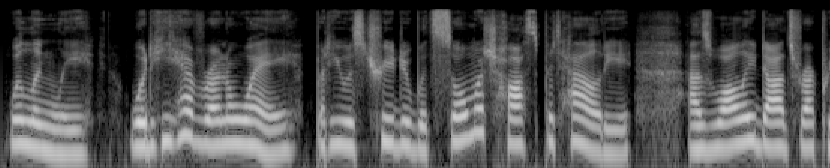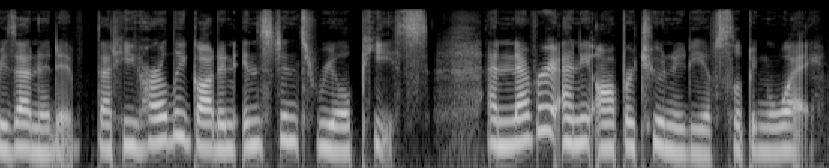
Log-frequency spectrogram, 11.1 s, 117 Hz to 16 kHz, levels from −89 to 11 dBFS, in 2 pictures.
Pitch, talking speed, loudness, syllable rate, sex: 225 Hz, 180 wpm, -18 LUFS, 5.9 syllables/s, female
